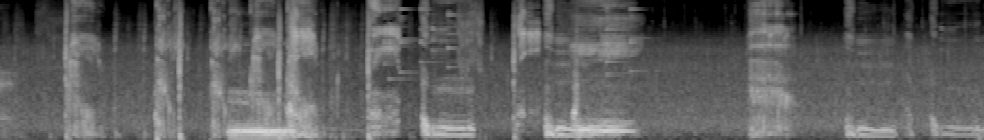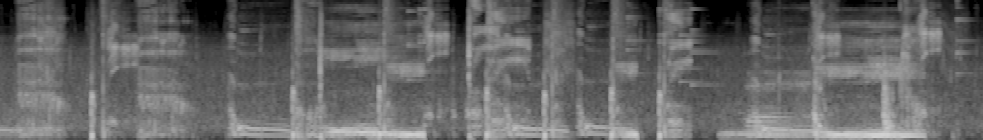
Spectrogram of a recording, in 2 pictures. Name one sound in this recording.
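A sword thuds repeatedly against zombies.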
